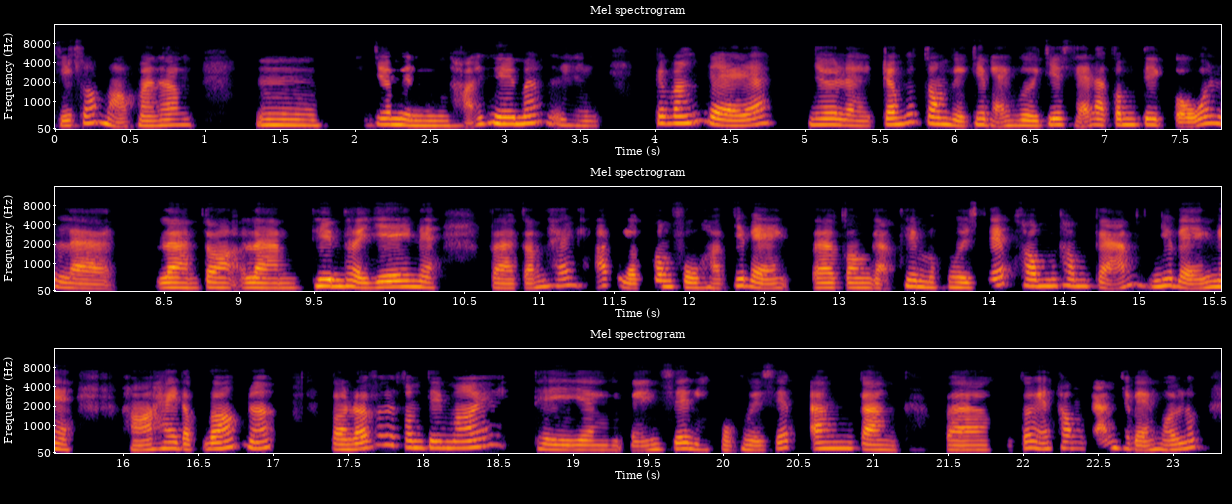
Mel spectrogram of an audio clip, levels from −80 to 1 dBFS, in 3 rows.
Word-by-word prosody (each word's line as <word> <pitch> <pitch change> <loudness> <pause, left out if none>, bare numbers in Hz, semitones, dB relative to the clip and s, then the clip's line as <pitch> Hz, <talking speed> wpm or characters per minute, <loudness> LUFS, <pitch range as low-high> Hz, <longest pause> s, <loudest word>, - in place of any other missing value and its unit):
chỉ 170 +1 -2
có 255 +6 -3
một 235 -5 -1
mà 165 -1 +2
thôi. 190 +1 -1 0.4
Ừm, 190 -2 0 0.4
cho 205 0 +2
mình 170 -4 +1
hỏi 215 +7 -3
thêm 225 -2 +5
á, 255 +3 +2
là 230 - -7 0.6
cái 245 -1 +1
vấn 255 +6 +2
đề 180 -5 +4
á, 220 +7 +1 0.2
như 200 -1 +2
là 180 -3 0
trong 210 +1 +4
cái 280 +3 -5
công 225 -3 +3
việc 165 -4 0
như 205 - +1
bạn 170 0 -2
vừa 175 -2 +2
chia 200 +5 +1
sẻ 150 -8 -3
là 195 -1 +1
công 200 0 0
ty 200 -2 +1
cũ 145 0 +2
á 240 - 0
là 155 - +1 0.3
làm 165 -1 +4
toàn 170 -2 +1
làm 160 -1 +3
thêm 225 -1 +6
thời 180 -6 +4
gian 200 +2 +4
nè, 180 -3 +1 0.4
và 155 -2 +2
cảm 155 +6 -2
thấy 230 +3 -3
áp 230 - -2
lực 155 -1 0
không 205 -1 +1
phù 175 -2 +1
hợp 155 -2 -5
với 235 - +1
bạn 160 -5 +3 0.2
và 165 0 +4
còn 165 0 -1
gặp 155 - -2
thêm 205 -3 +1
một 175 - -3
người 175 -1 +1
sếp 250 +4 +4
không 220 0 +2
thông 220 -2 -3
cảm 250 - +1 0.2
với 235 - +1
bạn 160 -2 +1
nè, 190 -3 +2 0.4
họ 155 +1 +1
hay 210 +4 +2
độc 180 -2 0
đoán 205 +6 +3
nữa. 220 0 +2 0.4
Còn 175 -1 +2
đối 195 +3 +4
với 330 - -8
công 230 -1 -1
ty 230 -1 +1
mới 245 +8 0 0.2
thì, 165 -4 -1
à, 160 -1 +1 0.2
bạn 150 +4 -3
sẽ 200 +3 0
được 180 - -4
một 155 - -6
người 155 -2 -2
sếp 215 +9 -4
ân 210 +1 +1
cần 165 -3 +4 0.3
và 155 0 +2 0.2
có 220 - 0
lẽ 200 -3 +1
thông 215 -1 -2
cảm 225 - 0
cho 195 - -6
bạn 155 +2 +1
mỗi 165 +1 -1
lúc. 235 +5 -3
190 Hz, 240 wpm, -23 LUFS, 165-220 Hz, 0.6 s, thêm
